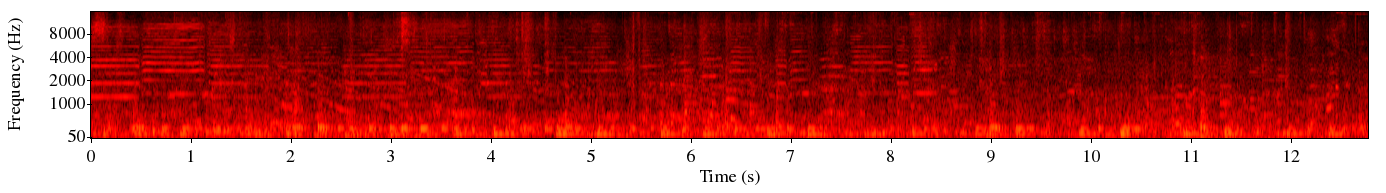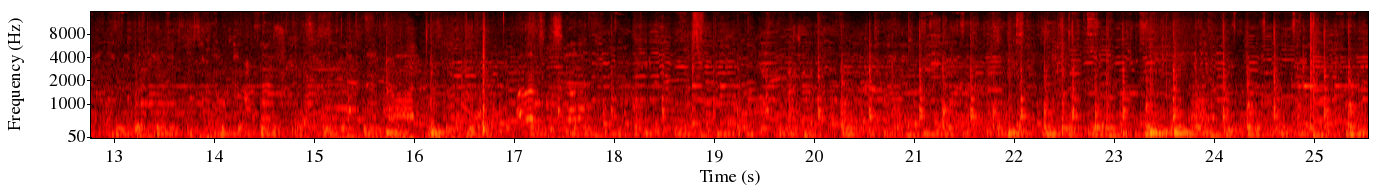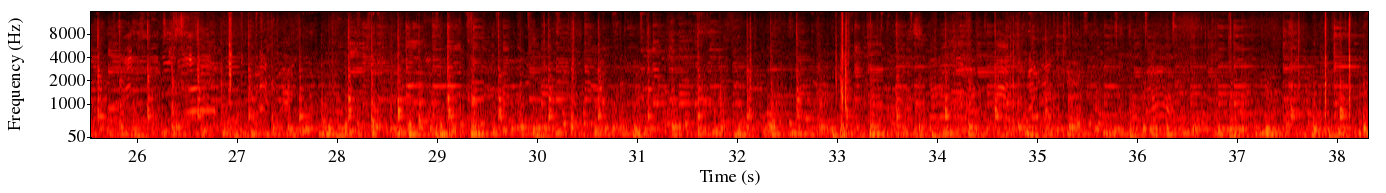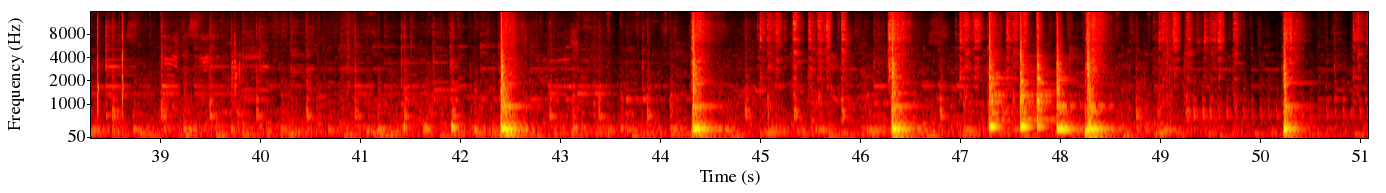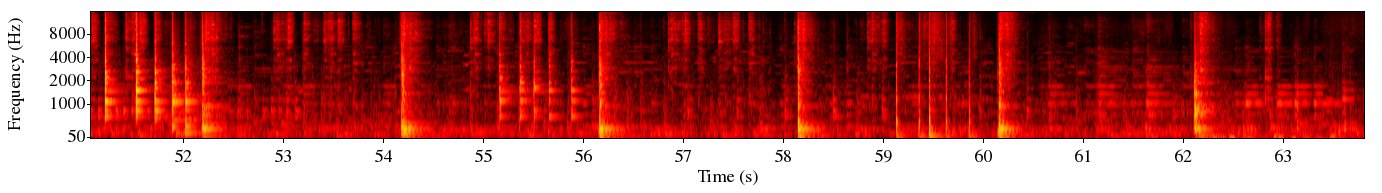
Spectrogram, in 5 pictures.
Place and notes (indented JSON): {
  "title": "Place Jemaa El Fna, Marrakech, Maroc - Place Jemaa El Fna in the evening",
  "date": "2014-03-22 20:30:00",
  "description": "Evening night, you can listen musicians",
  "latitude": "31.63",
  "longitude": "-7.99",
  "altitude": "469",
  "timezone": "Africa/Casablanca"
}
